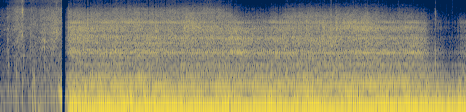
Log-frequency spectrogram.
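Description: Wind rumbles against the microphone while riding.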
